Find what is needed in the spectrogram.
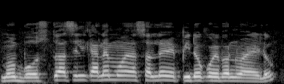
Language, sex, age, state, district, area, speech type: Assamese, male, 18-30, Assam, Jorhat, urban, spontaneous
